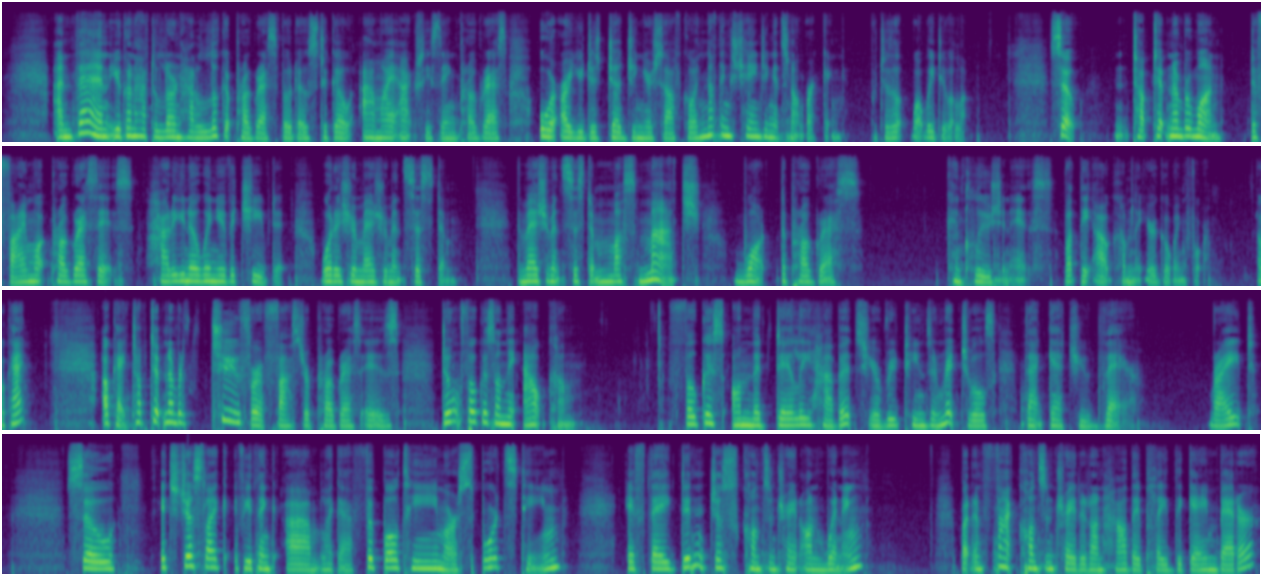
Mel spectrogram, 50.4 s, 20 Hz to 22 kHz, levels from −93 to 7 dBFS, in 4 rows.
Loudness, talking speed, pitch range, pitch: -21 LUFS, 170 wpm, 160-205 Hz, 175 Hz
